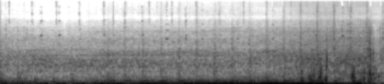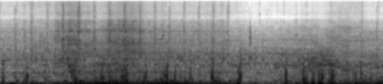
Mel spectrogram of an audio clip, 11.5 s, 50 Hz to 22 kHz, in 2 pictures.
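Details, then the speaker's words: 2000 Ford F-250: low idle drone then sharp hollow clunks about two per second, slightly uneven; owner believes not the engine but a U-joint, transfer case or possibly ring gear. "not the engine it's got to be a u-joint or a transfer case or hopefully not a ring"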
